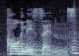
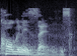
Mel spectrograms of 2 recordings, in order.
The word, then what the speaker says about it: cognizance: The way it is actually you know now Betty that letter a in that word takes the sound e. Cognizance. Cognizance.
